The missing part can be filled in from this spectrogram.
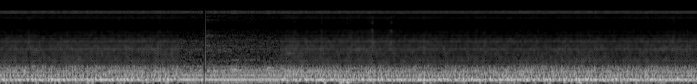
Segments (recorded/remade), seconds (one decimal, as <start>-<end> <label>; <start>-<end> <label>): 0.0-1.8 remade; 1.8-2.8 recorded; 2.8-7.0 remade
